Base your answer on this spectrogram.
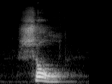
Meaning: sol (the fifth step in the solfège scale of C, preceded by fa and followed by la)
- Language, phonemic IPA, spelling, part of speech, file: Dutch, /sɔl/, sol, noun, Nl-sol.ogg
